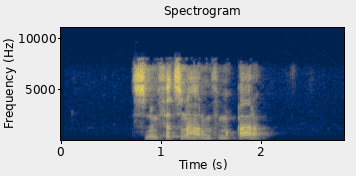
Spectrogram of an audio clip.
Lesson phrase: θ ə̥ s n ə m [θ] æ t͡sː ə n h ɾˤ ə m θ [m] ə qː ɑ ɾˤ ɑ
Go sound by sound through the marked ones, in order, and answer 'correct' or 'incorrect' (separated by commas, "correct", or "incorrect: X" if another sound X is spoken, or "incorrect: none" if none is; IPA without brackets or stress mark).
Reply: correct, correct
